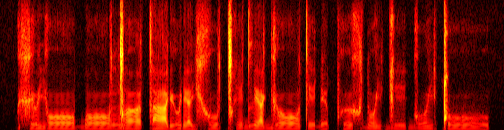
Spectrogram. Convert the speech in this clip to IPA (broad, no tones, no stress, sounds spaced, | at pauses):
xʲ o j oː ɓ oː ŋ͡ǀ ʌː t a ɾʲ u ɾʲ a j x u ǀʰ i d lʲ a ɡʲ oː t i ɗ e pʰ ɯ x ɗ u j ɡ iː ɡ uː j ǃ uː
